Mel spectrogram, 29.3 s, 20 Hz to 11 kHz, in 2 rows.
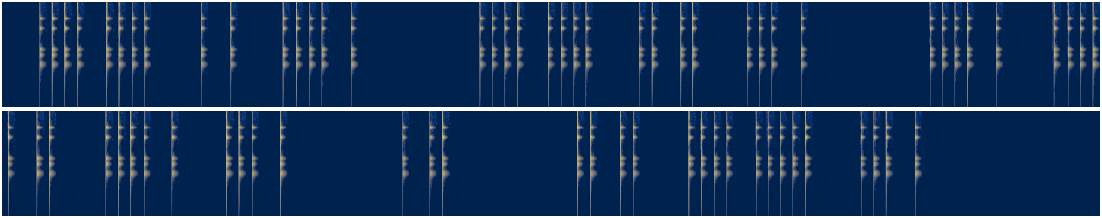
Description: Tap code, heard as taps on glass, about 6 knocks a second. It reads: TAQ TGL QWQL B GUL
